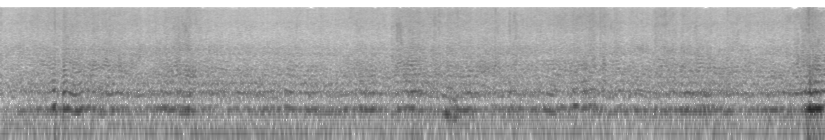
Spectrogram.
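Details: Steady low hum of honey bees around a small-scale hive with a Mason jar honey super, occasional nearer buzzing swells, one loud pass at the end.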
